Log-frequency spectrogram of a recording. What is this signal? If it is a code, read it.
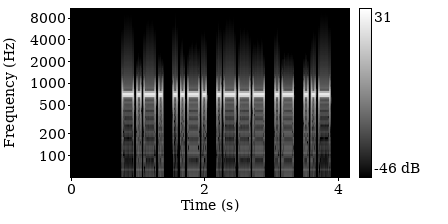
Morse code, heard as a keyed tone, about 23 wpm, 700 Hz. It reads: CFJAU
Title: Code Groups - 5 Letters - 22wpm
